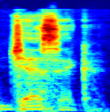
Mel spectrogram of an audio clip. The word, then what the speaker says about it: Gesicki: I believe it's pronounced Jessic. Yeah. Gesicki.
